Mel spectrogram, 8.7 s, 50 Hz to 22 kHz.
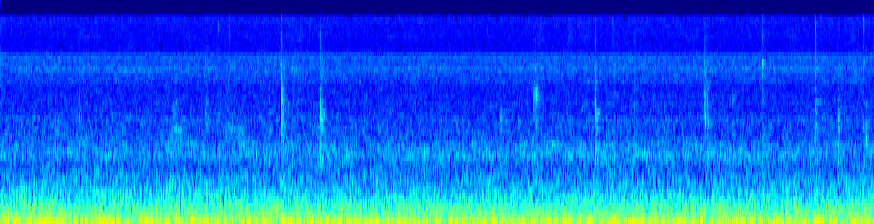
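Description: Steady low mechanical hum of room ventilation, with a few faint light clicks from hands handling a GT2 timing belt and the printed extruder carriage.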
